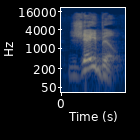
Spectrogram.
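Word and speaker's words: Jabil: __ ] taking me the task for my pronunciation I said before job well he said it's at job oh is a tech name and it's actually pronounced je bill and they pronounce they supply some technology for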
